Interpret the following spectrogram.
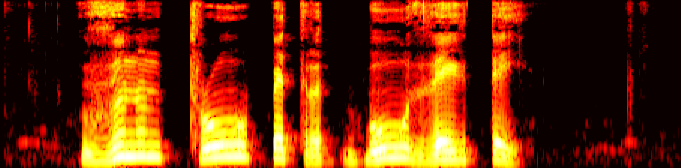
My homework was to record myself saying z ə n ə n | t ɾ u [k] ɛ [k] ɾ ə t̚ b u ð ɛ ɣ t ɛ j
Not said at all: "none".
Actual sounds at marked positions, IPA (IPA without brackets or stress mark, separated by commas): p, t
